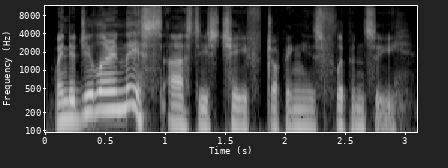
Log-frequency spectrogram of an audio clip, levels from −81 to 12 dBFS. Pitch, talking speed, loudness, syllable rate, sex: 150 Hz, 210 wpm, -18 LUFS, 5.2 syllables/s, male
